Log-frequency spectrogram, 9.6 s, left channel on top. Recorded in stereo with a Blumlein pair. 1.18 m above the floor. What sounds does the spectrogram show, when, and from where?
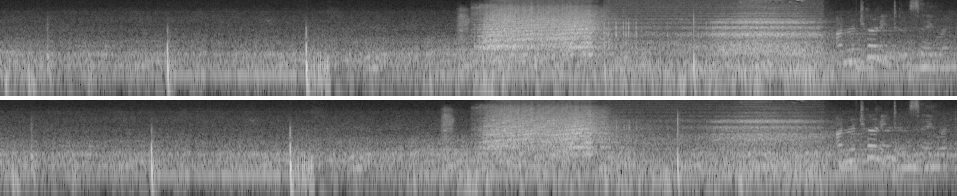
4.7 s a scream: 30° left, 2.5 m; by 5.9 s 10° left, 3.5 m
6.0 s breathing: 55° left, 4 m
8.3 s a woman speaking: 5° right, 3 m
